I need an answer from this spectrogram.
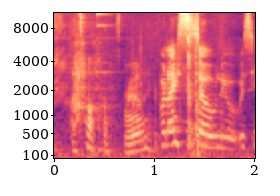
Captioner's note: Nigel chuckles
